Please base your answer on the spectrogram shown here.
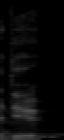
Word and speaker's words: deux: Folie à deux. Folie à deux. The X is silent? Yeah. When okay. you like deux, that's like for counting, that's like DEUX, it's like 2. Un, deux, trois. DEUX is deux.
